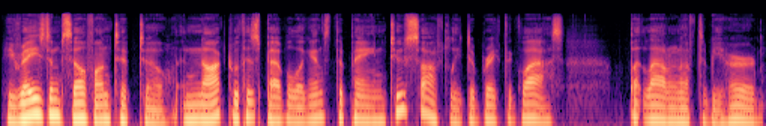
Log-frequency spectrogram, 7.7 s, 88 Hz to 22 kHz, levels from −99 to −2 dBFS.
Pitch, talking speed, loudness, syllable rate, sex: 110 Hz, 195 wpm, -19 LUFS, 4.8 syllables/s, male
